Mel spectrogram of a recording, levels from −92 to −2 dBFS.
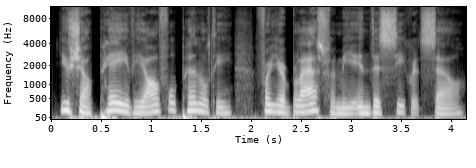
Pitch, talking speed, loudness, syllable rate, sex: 145 Hz, 190 wpm, -18 LUFS, 5.0 syllables/s, male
